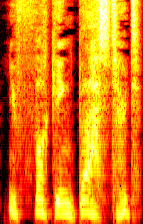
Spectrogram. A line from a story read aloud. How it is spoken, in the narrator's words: he gasped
